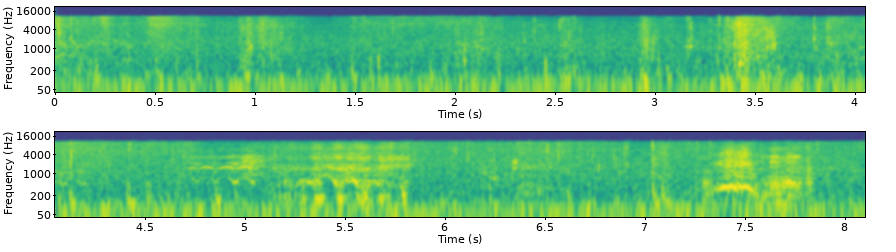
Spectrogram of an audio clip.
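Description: Video game horse hooves clip-clop steadily at a walking pace, with a horse whinnying and snorting now and then, fairly close.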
